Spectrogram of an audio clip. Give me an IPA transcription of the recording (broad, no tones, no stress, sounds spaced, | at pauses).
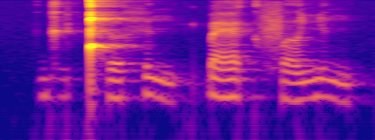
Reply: ɡʱ ɪ ǃʰ ə h ɪ ŋ | k͡p æ k f ʌ ɲ ɪ ŋ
